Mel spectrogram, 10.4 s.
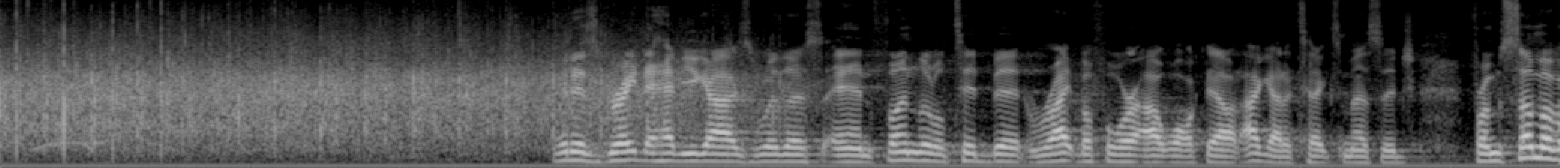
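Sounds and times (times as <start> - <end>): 
crowd clapping: 0.0 - 5.4
speech: 3.7 - 10.3.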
